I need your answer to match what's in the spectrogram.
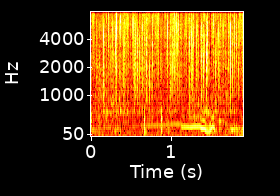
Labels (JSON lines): {"label": "biophony, cascading saw", "recorder": "SoundTrap 600 or HydroMoth"}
